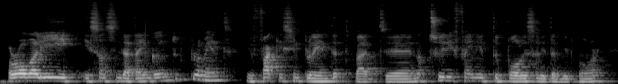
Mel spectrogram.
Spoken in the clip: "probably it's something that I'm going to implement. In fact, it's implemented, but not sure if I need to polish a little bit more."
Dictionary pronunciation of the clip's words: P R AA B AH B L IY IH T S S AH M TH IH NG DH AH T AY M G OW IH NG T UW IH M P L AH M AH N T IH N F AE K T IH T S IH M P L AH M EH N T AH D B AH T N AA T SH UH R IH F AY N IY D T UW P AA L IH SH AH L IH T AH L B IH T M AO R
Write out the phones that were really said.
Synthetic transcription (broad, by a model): P R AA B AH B L IY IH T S S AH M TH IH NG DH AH T AY M G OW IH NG T UW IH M P L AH M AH N T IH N F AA K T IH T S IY M P L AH M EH N T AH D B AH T N AA T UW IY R IH F AY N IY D T UW P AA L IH S AH L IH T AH L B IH T M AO R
